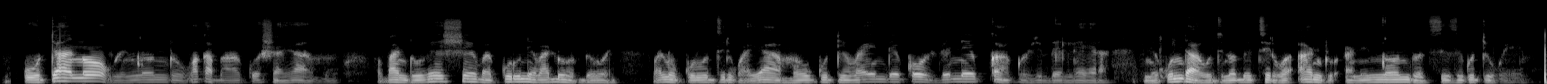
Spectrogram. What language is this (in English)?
Ndau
